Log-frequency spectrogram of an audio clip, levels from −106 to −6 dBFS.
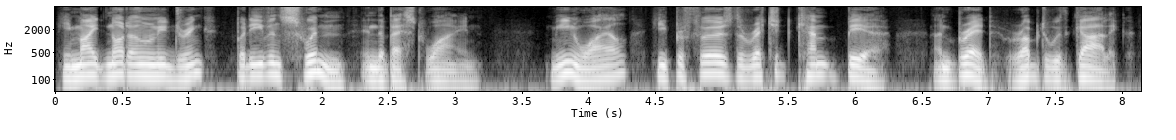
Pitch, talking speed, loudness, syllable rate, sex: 110 Hz, 175 wpm, -18 LUFS, 4.7 syllables/s, male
